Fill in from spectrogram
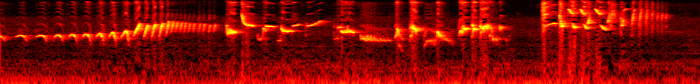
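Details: White-rumped shama song used to stimulate caged birds: a rising series of clear whistled notes accelerating upward, then varied slurred whistles, quick trills and rich warbled phrases, ending in a bright chattering flourish.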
